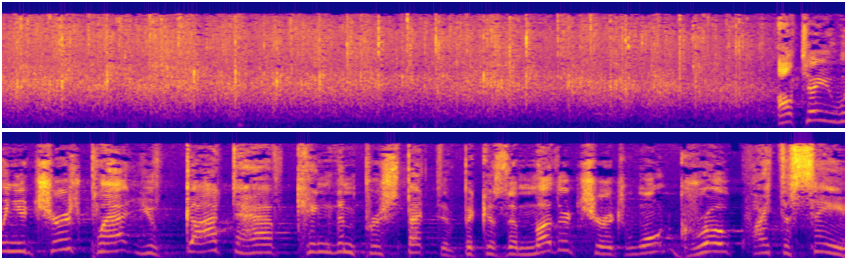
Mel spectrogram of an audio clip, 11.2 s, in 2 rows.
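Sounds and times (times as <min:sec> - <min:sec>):
audience applauding: 0:00.0 - 0:05.2
speech: 0:05.2 - 0:11.2.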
